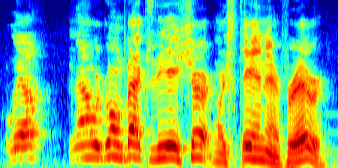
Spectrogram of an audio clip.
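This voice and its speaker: An older man with a high-pitched, brisk voice hosts a music show, chatting and telling stories between songs. He rambles and jokes in a folksy way, laughing often, as live acoustic guitar plays in the background.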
